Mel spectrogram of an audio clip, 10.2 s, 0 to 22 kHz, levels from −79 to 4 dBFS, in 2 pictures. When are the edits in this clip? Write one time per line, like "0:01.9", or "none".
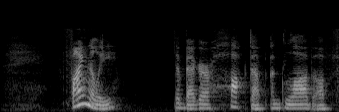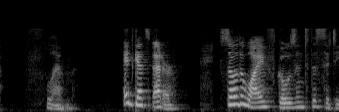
0:06.8
0:08.3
